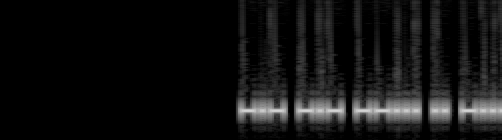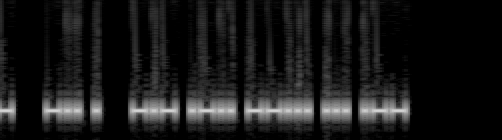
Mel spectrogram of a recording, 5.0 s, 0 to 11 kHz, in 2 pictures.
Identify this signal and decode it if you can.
Morse code, heard as a keyed tone, about 51 wpm, 700 Hz. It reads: KK7IX DE KL7SW
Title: USA Callsign DE Callsign - 5 Characters - 50wpm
